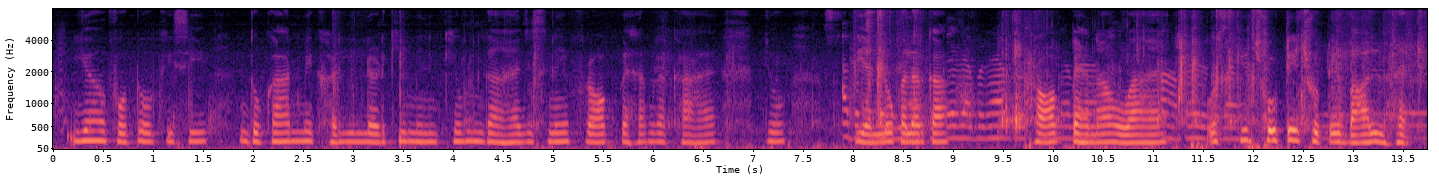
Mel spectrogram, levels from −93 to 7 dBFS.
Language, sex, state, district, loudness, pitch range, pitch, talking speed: Hindi, female, Uttar Pradesh, Deoria, -25 LUFS, 175-195 Hz, 185 Hz, 120 wpm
